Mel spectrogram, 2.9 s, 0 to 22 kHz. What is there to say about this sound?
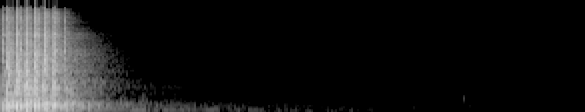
Pneumatic chipping hammer - Holman nc4 - Start 1
Holman nc4 pneumatic chipping hammer started once.
1bar, 80bpm, air-pressure, chipping, crafts, hammer, holman, labor, metalwork, motor, pneumatic, pneumatic-tools, tools, work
